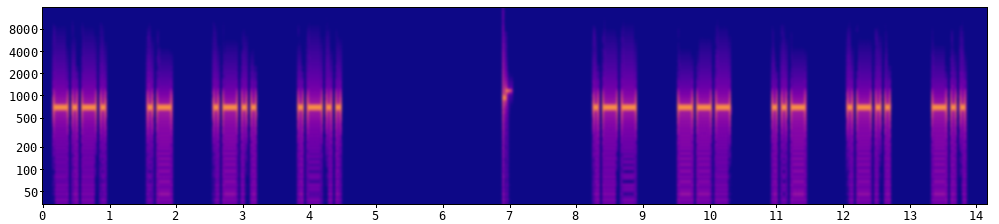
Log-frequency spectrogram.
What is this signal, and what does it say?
Morse code, heard as a keyed tone, about 17 wpm, spaced as for 10 wpm, 700 Hz. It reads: CALL WOULD
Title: 3x Character Spacing - Top 100 Words - 17wpm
